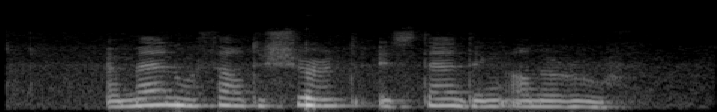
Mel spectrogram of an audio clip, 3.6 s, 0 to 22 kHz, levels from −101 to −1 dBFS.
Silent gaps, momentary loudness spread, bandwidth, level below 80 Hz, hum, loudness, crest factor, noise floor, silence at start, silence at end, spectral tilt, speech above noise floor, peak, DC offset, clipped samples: none; 14 LU; 6.8 kHz; -84 dBFS; none; -40 LUFS; 20 dB; -70 dBFS; 0.55 s; 0.5 s; -8 dB/octave; 30 dB; -20 dBFS; under 0.1%; under 0.1%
